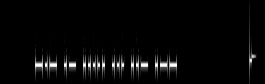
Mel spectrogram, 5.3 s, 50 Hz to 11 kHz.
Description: Morse code, heard as a keyed tone, about 25 wpm, 700 Hz. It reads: KA5SUW
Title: USA Call Signs - 6 Characters - 2x Character Spacing - 25wpm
